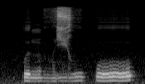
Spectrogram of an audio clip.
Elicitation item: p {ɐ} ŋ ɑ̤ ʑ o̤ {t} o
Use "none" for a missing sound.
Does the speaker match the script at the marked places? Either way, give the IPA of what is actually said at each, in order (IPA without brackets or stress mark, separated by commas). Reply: ə, p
